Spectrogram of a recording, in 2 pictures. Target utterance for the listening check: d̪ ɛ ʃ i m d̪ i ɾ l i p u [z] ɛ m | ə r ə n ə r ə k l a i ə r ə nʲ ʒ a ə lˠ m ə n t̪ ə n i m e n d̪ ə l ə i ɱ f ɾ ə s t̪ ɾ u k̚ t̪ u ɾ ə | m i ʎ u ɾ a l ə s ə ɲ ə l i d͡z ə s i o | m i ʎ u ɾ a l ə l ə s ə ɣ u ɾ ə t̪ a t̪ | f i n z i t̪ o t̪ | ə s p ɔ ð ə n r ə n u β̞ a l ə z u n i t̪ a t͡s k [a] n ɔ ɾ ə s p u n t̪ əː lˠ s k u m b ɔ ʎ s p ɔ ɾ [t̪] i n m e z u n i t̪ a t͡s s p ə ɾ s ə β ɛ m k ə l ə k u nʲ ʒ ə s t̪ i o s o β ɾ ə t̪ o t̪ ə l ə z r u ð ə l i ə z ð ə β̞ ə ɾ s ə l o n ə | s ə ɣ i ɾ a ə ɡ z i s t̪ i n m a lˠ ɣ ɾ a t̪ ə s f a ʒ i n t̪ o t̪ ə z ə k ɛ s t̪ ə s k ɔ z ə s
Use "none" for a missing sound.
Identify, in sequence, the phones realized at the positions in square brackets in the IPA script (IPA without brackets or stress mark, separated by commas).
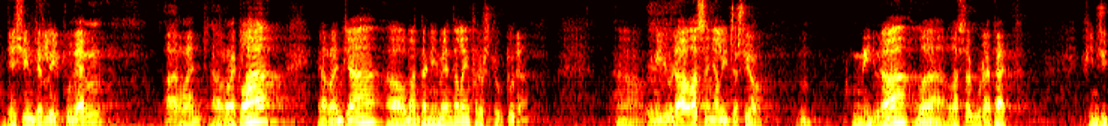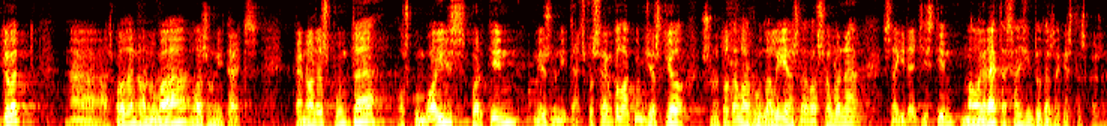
ð, ə, t̪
